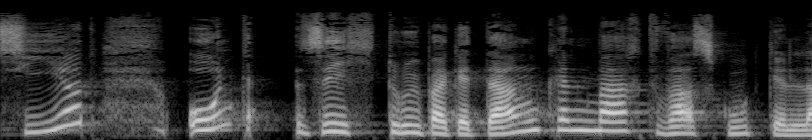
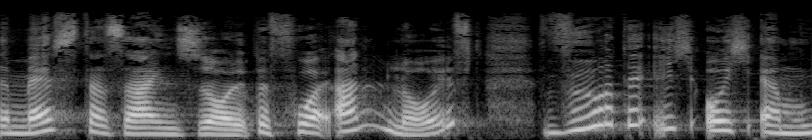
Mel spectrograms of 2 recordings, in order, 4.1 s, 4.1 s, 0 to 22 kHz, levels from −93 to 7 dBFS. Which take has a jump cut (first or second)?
second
